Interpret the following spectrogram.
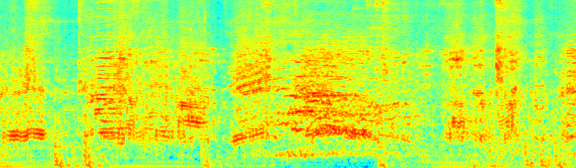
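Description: A live hip-hop band playing loudly, with heavy bass, drum hits and voices over the top. The bass drops out briefly about two seconds in, then comes back.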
